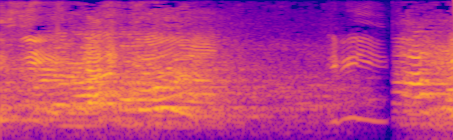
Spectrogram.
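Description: Indistinct chatter of several voices echoing in a large hall, fading to a low murmur in the second half and cutting off abruptly near the end.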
